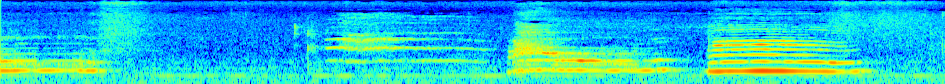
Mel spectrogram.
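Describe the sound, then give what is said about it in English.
A female cat meows several times in drawn-out, tonal calls that each differ in shape and pitch, the later two louder and clearer, with little else around them. “What a good meow. She makes different noises.”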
